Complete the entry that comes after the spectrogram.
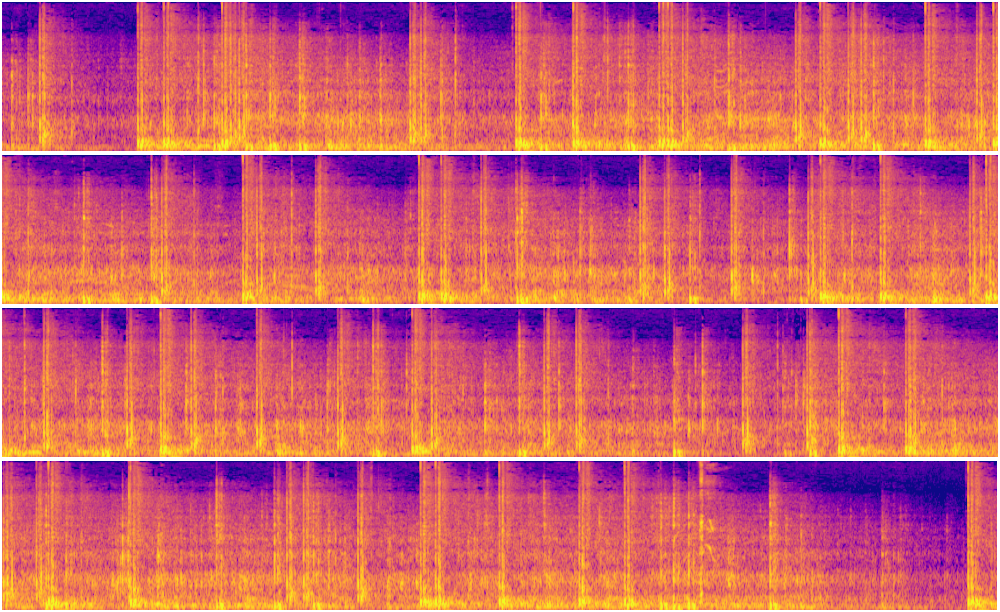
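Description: Fireworks display going off in a dense, continuous barrage of bangs and crackles over a deep rumble, with a brief lull just after the start and easing off near the end.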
